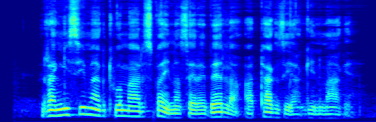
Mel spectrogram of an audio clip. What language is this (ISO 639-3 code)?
luo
